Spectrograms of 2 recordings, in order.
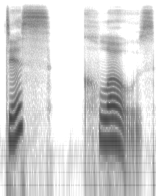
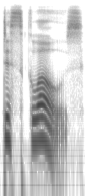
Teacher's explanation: The stress is on the second part, disclose. It sounds exactly like the word close, as in please close the door, but with the prefix dis at the front.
